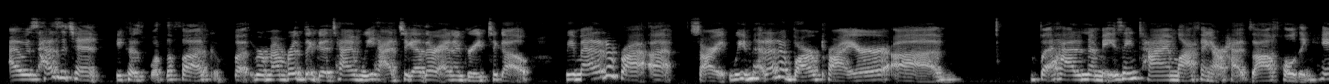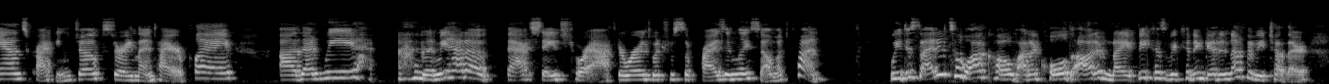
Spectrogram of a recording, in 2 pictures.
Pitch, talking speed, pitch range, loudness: 230 Hz, 190 wpm, 215-270 Hz, -22 LUFS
